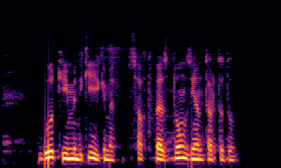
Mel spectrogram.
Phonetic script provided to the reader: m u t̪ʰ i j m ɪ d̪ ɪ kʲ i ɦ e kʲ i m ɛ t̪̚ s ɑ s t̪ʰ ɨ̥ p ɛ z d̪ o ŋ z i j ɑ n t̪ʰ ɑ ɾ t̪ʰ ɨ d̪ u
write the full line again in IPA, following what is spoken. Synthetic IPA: b u t̪ʰ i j m ɪ d̪ ɪ kʲ i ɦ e kʲ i m ɛ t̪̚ s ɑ χ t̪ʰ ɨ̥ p ɛ z d̪ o ŋ z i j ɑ n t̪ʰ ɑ ɾ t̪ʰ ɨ d̪ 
